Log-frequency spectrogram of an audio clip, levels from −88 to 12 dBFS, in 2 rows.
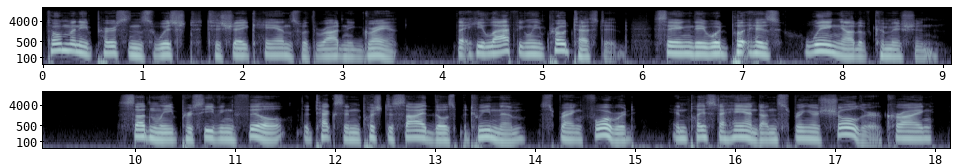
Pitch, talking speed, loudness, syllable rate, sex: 140 Hz, 140 wpm, -20 LUFS, 4.3 syllables/s, male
